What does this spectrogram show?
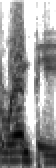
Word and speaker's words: Rempe: another Matt, I want to say this right, Rempe? Is that the correct pronunciation? If not, Matt Rempe, yes.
